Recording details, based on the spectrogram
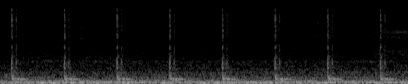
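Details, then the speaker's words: Chinese diesel cab heater in a skoolie bus, at startup, heard from below: sharp regular clicks about twice a second over a low hum, the dosing fuel pump working normally and speeding up as it calls for heat. "there's the fuel pump pumping and as it starts calling for heat that'll go faster there you go hear it kicking up"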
